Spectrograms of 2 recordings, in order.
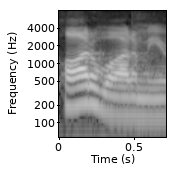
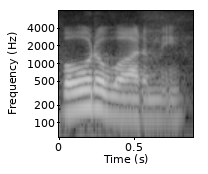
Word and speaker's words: Potawatomi: yep that's right so usually it's called potawatomie right so that's not really how we pronounce it we pronounce it bodawatomy because in our language we don't uh pronounce peas as peas we pronounce them as bees and when we think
